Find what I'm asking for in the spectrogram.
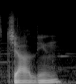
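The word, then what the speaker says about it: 贾玲: I do know that this movie was written, directed, and produced by a leading female comedian in China named Jia Ling.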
